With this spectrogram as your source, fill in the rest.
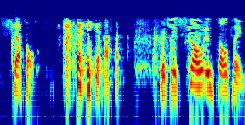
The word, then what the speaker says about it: Cecil: He goes, Cecil? She says, it's pronounced Cecil.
